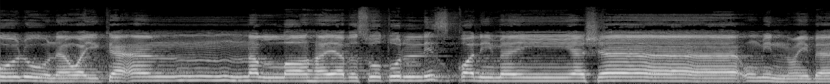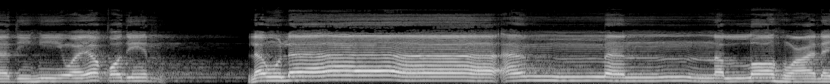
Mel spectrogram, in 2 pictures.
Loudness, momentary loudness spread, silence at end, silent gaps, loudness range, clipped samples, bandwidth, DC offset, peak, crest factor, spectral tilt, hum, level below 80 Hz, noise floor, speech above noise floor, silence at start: -14 LUFS; 7 LU; 0 s; none; 4 LU; under 0.1%; 14.5 kHz; under 0.1%; -2 dBFS; 12 dB; -5 dB/octave; none; -60 dBFS; -40 dBFS; 26 dB; 0 s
